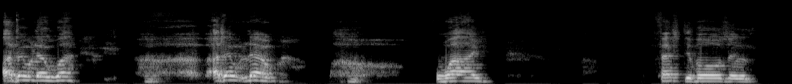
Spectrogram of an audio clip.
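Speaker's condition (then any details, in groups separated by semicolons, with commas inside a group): Cerebral palsy; cerebral palsy affecting left side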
